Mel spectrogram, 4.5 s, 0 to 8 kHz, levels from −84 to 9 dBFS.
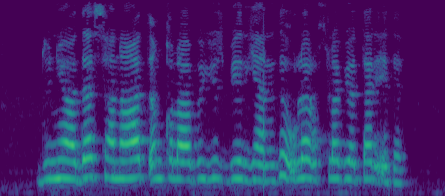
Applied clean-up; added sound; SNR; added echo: none; none; none; none.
